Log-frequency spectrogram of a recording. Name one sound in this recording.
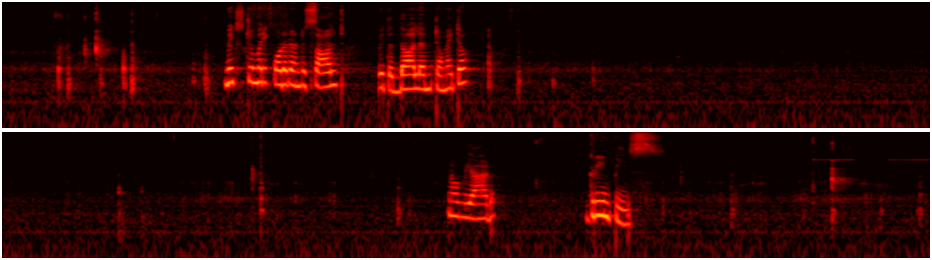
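A wooden spoon stirs and scrapes food in a metal pot.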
